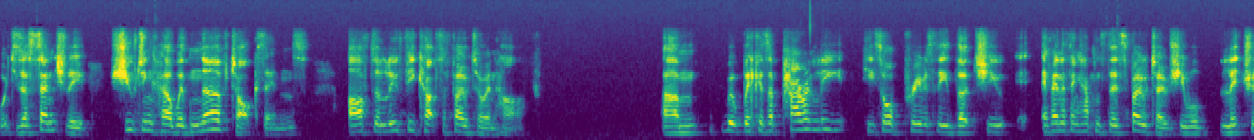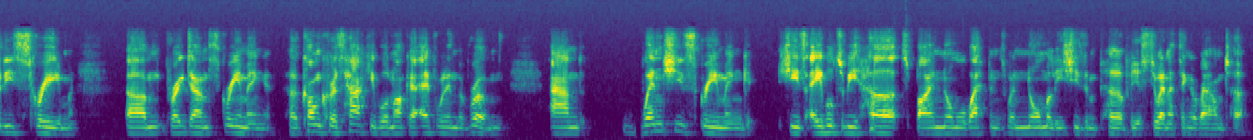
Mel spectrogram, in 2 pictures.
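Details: Adult male speaker; ordinary speech.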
